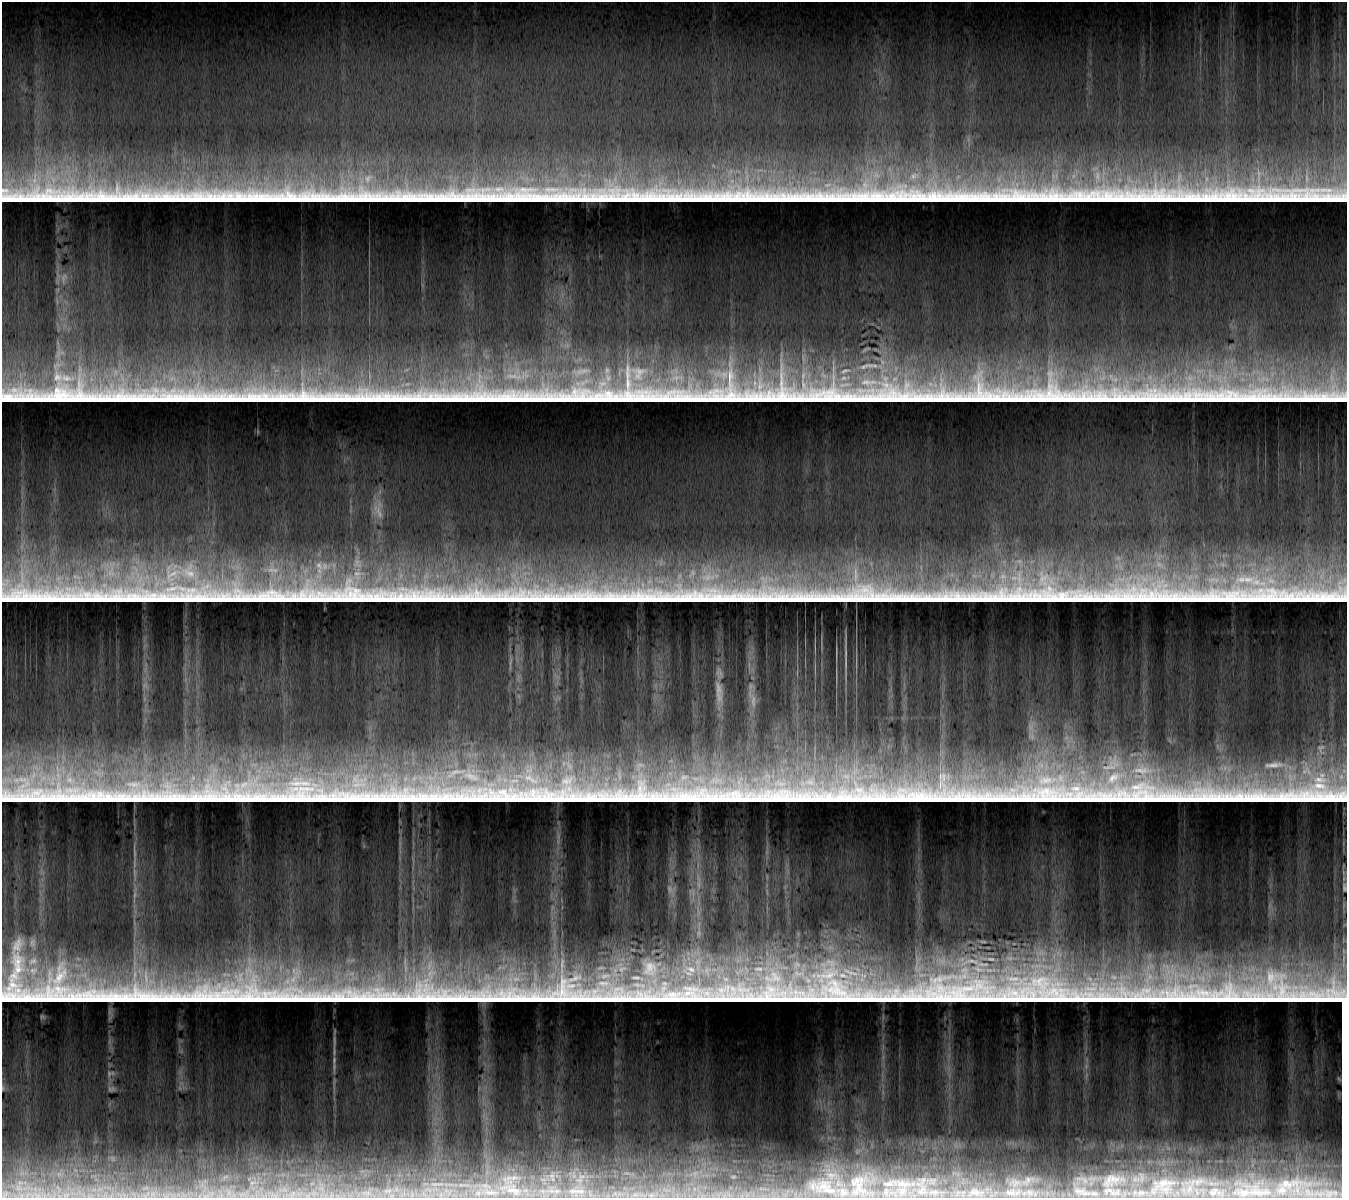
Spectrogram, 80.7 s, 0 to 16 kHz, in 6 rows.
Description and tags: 130217 - AMB INT - Victoria Station Escalators
Recording made on 17th feb 2013, with Zoom H4n X/y 120º integrated mics.
Hi-pass filtered @ 80Hz. No more processing
Ambience from victoria station's escalators
ambience, crowd, escalators, london, underground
